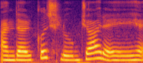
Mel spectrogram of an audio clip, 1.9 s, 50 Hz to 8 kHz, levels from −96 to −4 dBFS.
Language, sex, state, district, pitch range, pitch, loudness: Hindi, female, Jharkhand, Ranchi, 200-250 Hz, 205 Hz, -15 LUFS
